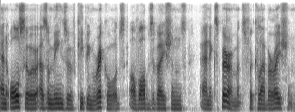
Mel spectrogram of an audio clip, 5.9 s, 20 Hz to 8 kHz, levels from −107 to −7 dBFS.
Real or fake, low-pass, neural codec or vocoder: real; 7.2 kHz; none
